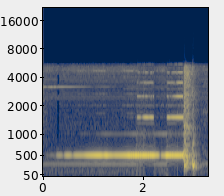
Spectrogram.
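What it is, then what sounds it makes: Steel tuning fork ringing loudly through a guitar pickup. A steel (ferromagnetic) tuning fork is struck near a guitar pickup and rings loudly through the amp as a steady tone near 527 Hz with faint higher overtones. Its loud ring, compared with an aluminum fork that can hardly be heard, shows the effect of the fork's material. The tone swells, briefly dips and returns, then ends in a short burst of noise.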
